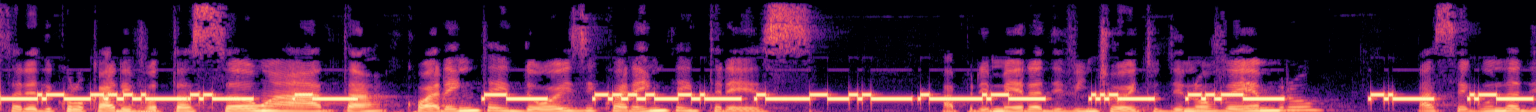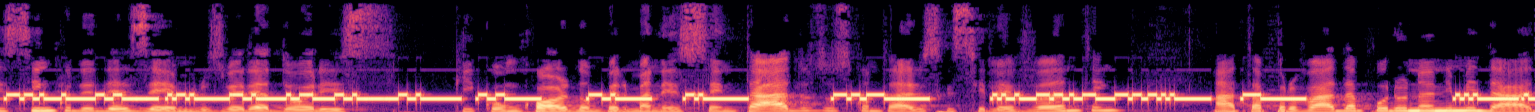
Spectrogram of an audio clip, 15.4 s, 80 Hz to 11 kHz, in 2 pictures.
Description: TTY/TDD text telephone tones (45.45 baud Baudot), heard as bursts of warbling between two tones, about 400 Hz shift, 1600 Hz centre. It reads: … PLOT INVOLVES THE KIDNAPPING OF A …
